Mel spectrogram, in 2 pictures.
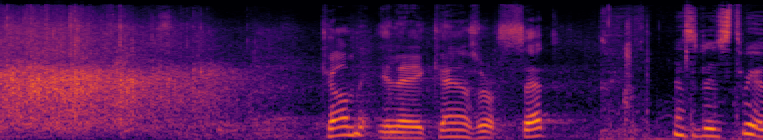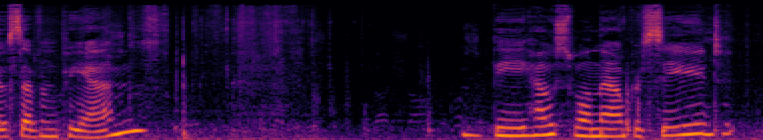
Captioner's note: applause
